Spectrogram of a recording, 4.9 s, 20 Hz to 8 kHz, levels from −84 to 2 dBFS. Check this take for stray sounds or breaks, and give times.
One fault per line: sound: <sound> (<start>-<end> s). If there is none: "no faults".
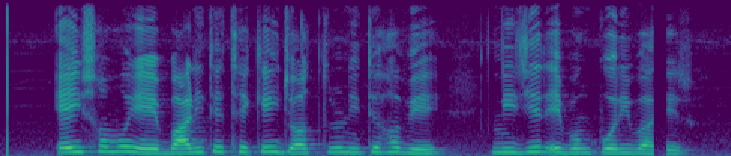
sound: dropout (4.4-4.4 s)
